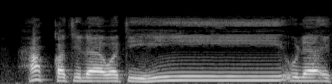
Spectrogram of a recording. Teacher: آتيناهم الكتاب يتلونه حق تلاوته، حق تلاوته أولئك حالة الوصل، حالة وصل الهاء بالهمزة تصبح من قبيل المد المنفصل، وهذا يسمونه مد صلة كبرى، مد صلة كبرى، لأن الكسرة أشبعناها فانقلبت ياء، ولما انقلبت ياء صارت حرف مد، ولما جاء بعد حرف المد الهمز صار مد منفصل.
